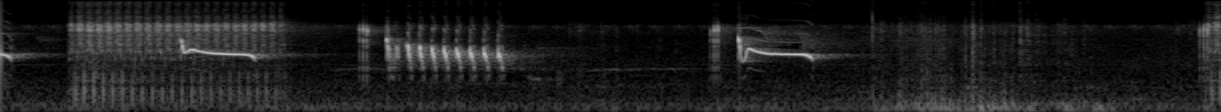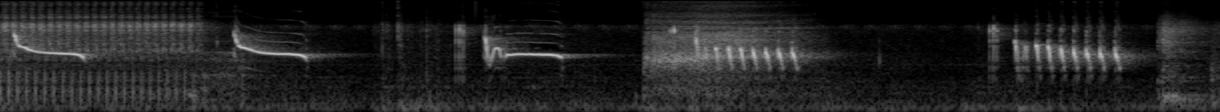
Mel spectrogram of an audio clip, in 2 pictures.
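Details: Crested tit-warbler song played to provoke other birds: high, sharply falling whistled notes with buzzy trilled phrases, about eight bursts separated by short pauses, with faint low rustling.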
